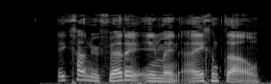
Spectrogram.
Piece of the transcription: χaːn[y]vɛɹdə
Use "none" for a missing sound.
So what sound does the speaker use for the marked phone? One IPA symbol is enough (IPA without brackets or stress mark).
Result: y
